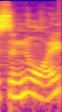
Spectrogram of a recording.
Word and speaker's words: Senoia: we traveled down to sonoy and we are here with tiffany the manager of the woodbury shop hi guys you even said sonoy right which is awesome i learned the lesson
